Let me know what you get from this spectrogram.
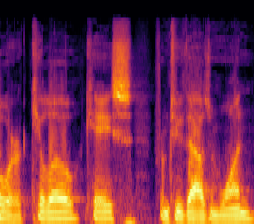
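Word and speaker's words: Kyllo: pronounce it's called the kylo or kilo case from 2001 right uh how do you say that first of all do you know I say kylo okay kylo sounds good to me um uh I could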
